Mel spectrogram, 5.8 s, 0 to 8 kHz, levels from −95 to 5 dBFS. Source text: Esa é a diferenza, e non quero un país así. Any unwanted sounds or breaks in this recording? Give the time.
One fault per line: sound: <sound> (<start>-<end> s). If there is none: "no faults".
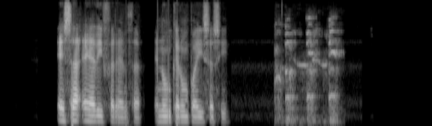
sound: laugh (3.7-4.6 s)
